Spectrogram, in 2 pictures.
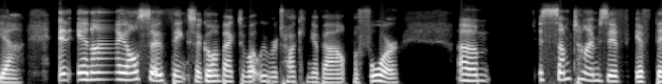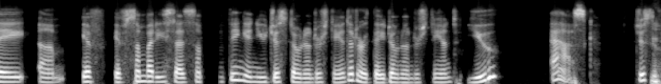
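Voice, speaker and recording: A woman with a plain, everyday voice and an American accent, medium pitch, lively intonation, a moderate pace, and a dry, close sound with no echo against a quiet background. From US South. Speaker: podcast host. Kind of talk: casual chat.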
